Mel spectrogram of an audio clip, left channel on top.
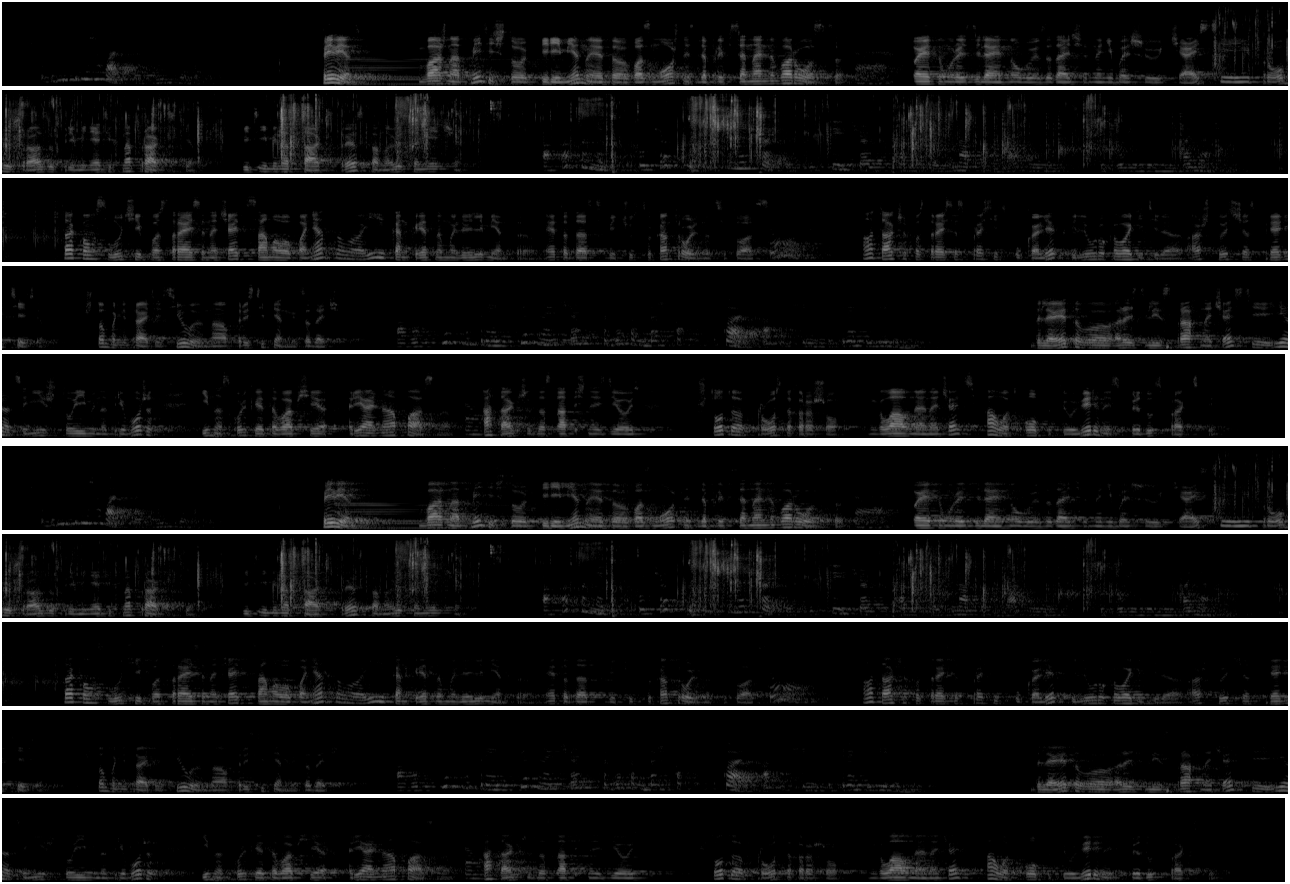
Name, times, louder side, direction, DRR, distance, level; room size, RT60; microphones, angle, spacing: voice 1, 0.4-2.1 8.5-8.8 18.2-23.4 23.8-25.2 33.3-33.8 42.5-45.4 45.7-47.7 56.1-56.8, equal, 10° right, 4 dB, 5.1 m, -59 dB
voice 2, 3.2-3.5 4.2-8.5 9.1-14.8 15.3-17.5 26.3-33.4 34.3-35.6 36.0-38.9 39.4-41.9 48.9-56.0 56.3-58.0 58.4-59.8 60.1-63.6, left 3 dB, 80° left, 9 dB, 1.9 m, -47 dB
Acoustic guitar, 3.3-6.9, right 1 dB, 90° right, 7.0 m, -63 dB
sound 1, 12.1-15.1 15.3-19.2 19.6-21.2 21.6-24.1, left 4 dB, 15° left, 1.1 m, -43 dB
sound 2, 21.9-22.3 22.6-23.0 23.2-23.5 23.8-24.0 24.4-25.2 25.6-26.3, left 4 dB, 35° left, 5.8 m, -60 dB
29.5 x 22.0 x 6.8 m, 1.3 s
head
